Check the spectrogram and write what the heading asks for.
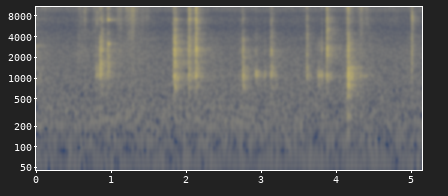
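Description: Irregular sharp metal clicks and ticks of a steel Torx key and screws against an aluminum cover plate as the screws are turned in and tightened.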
